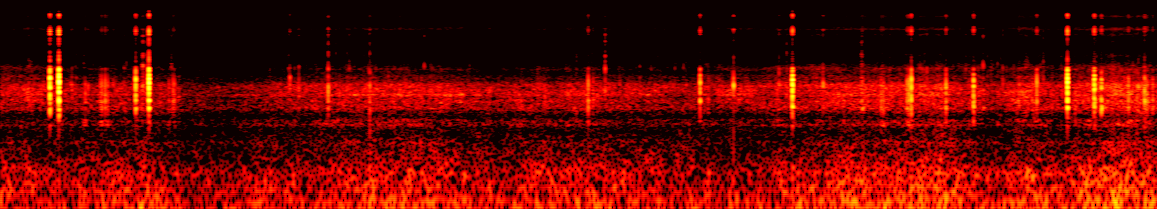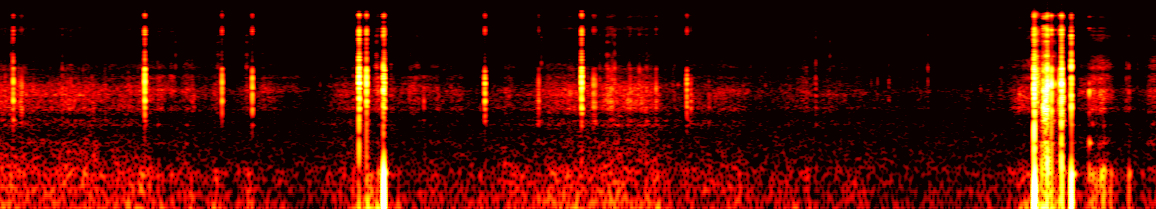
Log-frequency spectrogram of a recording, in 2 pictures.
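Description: Snowboard riding through deep powder: the board hissing through the snow, swelling and fading with each turn. Scattered sharp knocks come through, with a louder one about fifteen seconds in and the loudest cluster near the end.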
